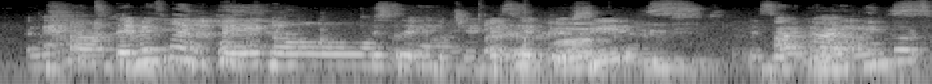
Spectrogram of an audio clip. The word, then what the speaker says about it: Udi's: Is it I think that's what not it is, Udi's, though, but 'cause Udi's Udi's is is same. They I really think did, that- how do you spell that? UDIS. Oh yes.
